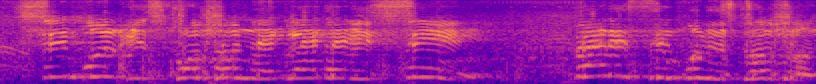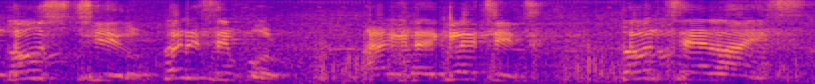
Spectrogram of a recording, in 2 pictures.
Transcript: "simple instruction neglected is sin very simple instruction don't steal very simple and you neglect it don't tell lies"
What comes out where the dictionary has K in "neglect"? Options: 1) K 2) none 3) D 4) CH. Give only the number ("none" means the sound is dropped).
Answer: 2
